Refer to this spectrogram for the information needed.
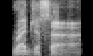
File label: "regisseur", British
